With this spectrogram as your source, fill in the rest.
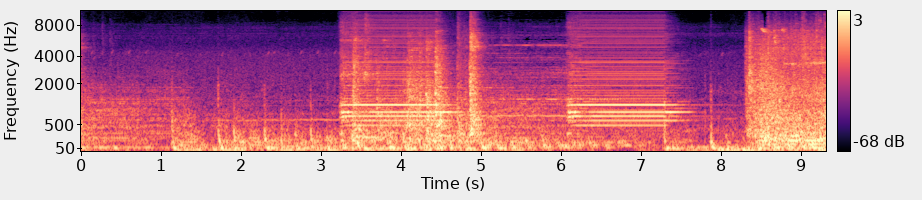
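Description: Metal parts rattle and clank as a machine is worked on by hand.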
